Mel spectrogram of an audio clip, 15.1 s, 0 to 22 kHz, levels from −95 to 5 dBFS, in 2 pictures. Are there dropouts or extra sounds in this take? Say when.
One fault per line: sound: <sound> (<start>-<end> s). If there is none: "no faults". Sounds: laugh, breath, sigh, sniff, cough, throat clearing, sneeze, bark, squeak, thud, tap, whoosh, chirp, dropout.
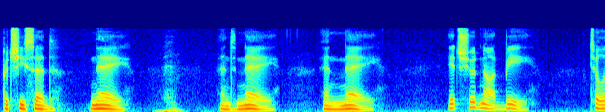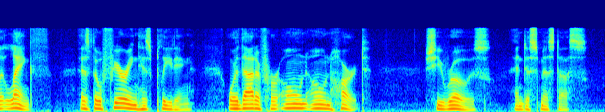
sound: breath (1.9-2.4 s)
